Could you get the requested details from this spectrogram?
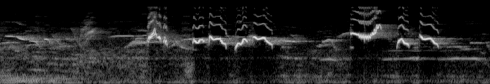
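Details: Kacer, the oriental magpie-robin, kept caged and singing to provoke a rival: long thin whistle followed by loud rising-falling chirped notes in short groups, quiet rumble at the start.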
